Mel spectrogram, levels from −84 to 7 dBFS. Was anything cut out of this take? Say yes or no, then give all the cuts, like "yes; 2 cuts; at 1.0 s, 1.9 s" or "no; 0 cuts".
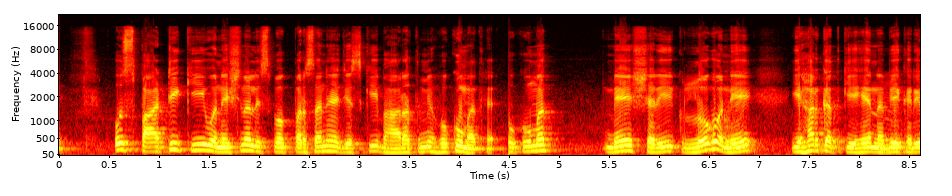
yes; 1 cut; at 4.5 s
